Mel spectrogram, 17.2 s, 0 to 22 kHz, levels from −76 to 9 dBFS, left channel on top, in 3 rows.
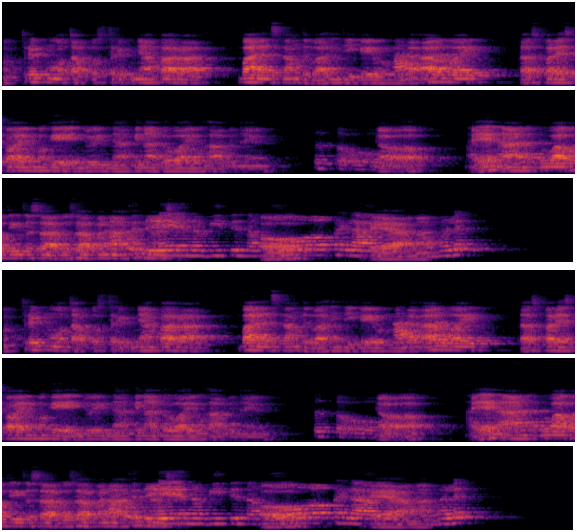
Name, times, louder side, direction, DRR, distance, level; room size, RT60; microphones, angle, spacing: voice 1, 0.0-2.0 2.4-4.7 5.2-8.4 9.4-9.9 10.4-13.0 14.0-14.4 15.1-15.7, left 1 dB, ahead, -6 dB, 0.8 m, -29 dB
voice 2, 3.9-4.5 8.8-9.6 10.4-11.3 12.5-16.0, right 1 dB, 70° right, -5 dB, 1.0 m, -31 dB
2.8 x 2.1 x 2.2 m, 0.83 s
head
